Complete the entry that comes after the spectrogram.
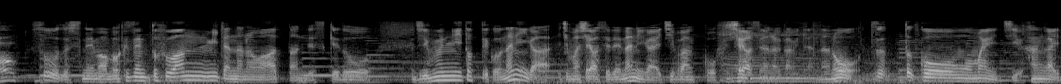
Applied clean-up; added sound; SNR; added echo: none; Engine + Acoustic guitar / Strum; 20 dB; none.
